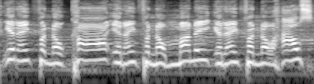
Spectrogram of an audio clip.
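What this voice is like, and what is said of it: Shouting, loud preaching delivery. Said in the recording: “I'm shouting”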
